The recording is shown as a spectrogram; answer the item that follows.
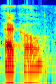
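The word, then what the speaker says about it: echo (ἔχω): Now echo, looks like this, E-C-H, long O, echo.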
